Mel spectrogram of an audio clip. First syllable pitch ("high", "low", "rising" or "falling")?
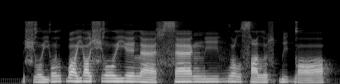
low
